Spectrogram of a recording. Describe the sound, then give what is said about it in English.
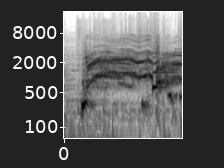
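A person lets out a loud, sustained wail imitating a screaming newborn baby, held for about a second before breaking off into a shorter cry. “I'm going to have a freaking screaming newborn.”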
